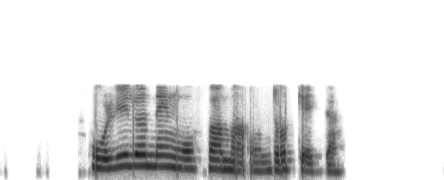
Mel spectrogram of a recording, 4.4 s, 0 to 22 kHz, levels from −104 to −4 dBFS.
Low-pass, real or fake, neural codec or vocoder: 3.6 kHz; fake; codec, 16 kHz, 4 kbps, X-Codec, HuBERT features, trained on general audio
